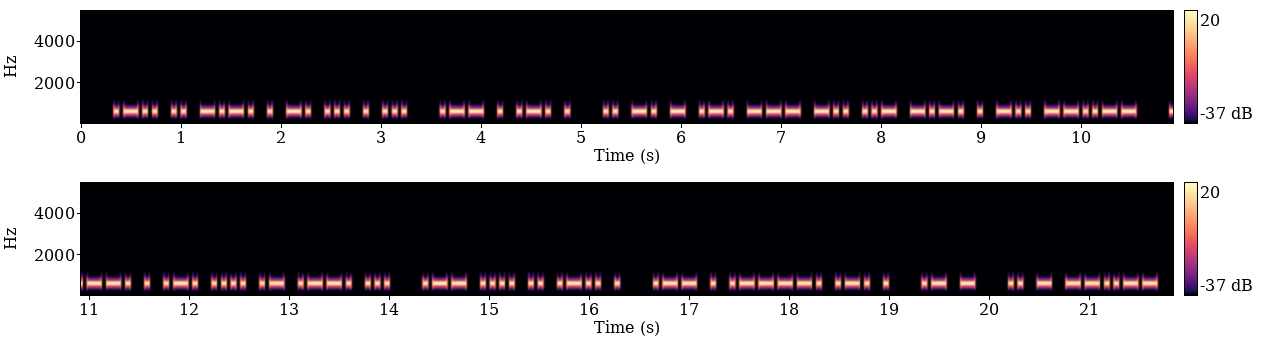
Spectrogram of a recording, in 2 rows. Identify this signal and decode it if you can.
Morse code, heard as a keyed tone, about 25 wpm, 600 Hz. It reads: LICENSES WERE INTRODUCED, PERHAPS WHILE WE'RE AT IT,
